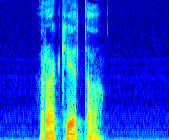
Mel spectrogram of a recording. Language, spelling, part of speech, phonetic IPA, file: Polish, rakieta, noun, [raˈcɛta], Pl-rakieta.ogg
